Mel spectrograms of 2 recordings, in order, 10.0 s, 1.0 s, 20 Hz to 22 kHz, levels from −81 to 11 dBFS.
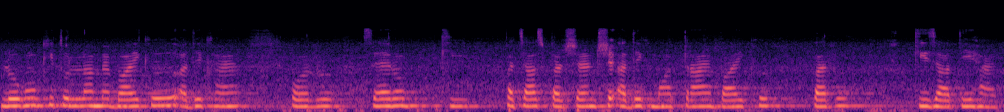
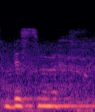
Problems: constant background noise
